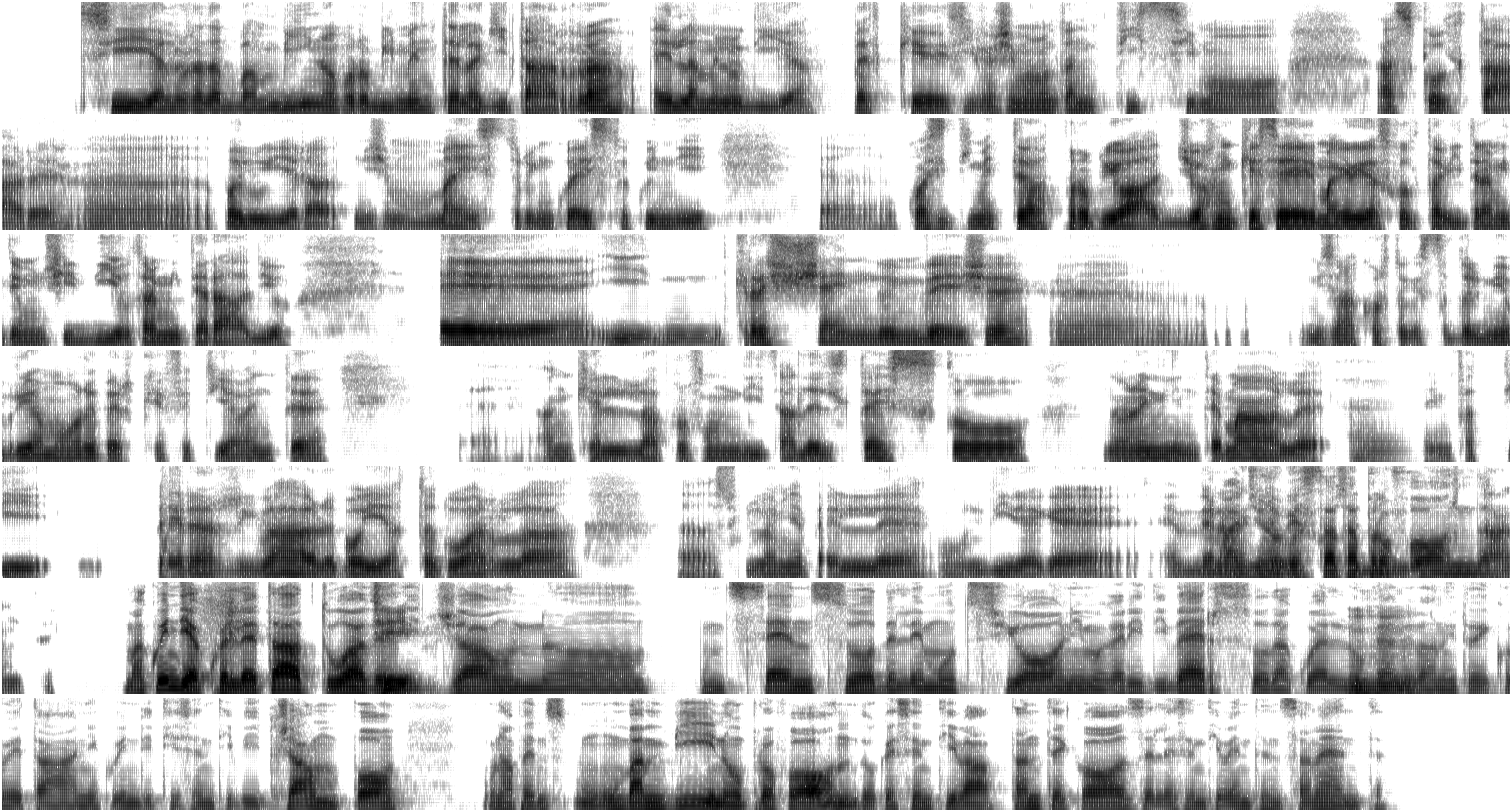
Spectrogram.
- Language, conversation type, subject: Italian, podcast, Qual è la prima canzone che ti ha fatto innamorare della musica?
- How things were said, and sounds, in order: "probabilmente" said as "probilmente"; "proprio" said as "propio"; sniff; sniff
